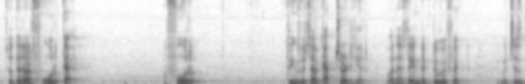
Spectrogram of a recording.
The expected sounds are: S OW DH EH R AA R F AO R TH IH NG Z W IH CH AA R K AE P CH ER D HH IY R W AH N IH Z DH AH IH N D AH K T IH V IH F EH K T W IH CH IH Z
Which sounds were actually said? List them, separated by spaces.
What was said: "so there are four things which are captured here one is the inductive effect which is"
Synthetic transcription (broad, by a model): S OW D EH R AA R F AO R F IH NG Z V IH CH AA R K AE P CH ER D HH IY R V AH N IH Z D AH IH N D AH K T IH V IH F EH K T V IH CH IH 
